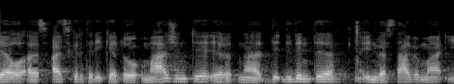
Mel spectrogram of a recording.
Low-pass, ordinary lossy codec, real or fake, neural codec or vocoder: 10.8 kHz; MP3, 32 kbps; real; none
